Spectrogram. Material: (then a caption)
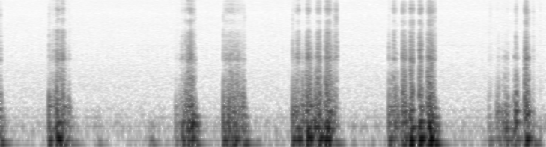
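Cotton canvas. Fingers and nails scratch the taut surface of a white, primed cotton artist canvas stretched on a wooden frame and held close to the mic. Six dry, rasping bursts of scratching are heard with quiet gaps between them, and the later bursts break into quick rapid strokes. Each burst stops abruptly with almost no ring.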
